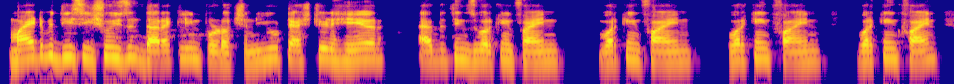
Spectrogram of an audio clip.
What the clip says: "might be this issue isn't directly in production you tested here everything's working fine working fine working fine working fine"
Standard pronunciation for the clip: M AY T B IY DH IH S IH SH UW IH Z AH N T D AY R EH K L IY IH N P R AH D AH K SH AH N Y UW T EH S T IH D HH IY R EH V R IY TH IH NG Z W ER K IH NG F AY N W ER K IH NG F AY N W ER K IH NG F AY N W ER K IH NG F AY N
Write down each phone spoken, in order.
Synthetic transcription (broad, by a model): M AY T B IY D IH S IH SH UW IH Z AH N T D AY R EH K L IY IH N P R AH D AH K SH AH N Y UW T EH S T IH D HH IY R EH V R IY T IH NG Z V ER K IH NG F AY N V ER K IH NG F AY N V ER K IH NG F AY N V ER K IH NG F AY N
